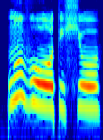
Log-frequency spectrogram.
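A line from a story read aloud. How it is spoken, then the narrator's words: Through clenched teeth. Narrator (Russian): процедил Жорж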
